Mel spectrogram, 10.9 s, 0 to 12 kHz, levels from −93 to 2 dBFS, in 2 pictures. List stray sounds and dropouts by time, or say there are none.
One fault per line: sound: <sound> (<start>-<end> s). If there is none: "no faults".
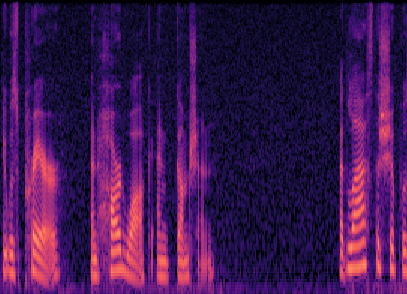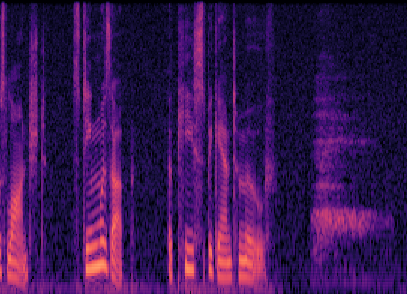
sound: sigh (9.5-10.7 s)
